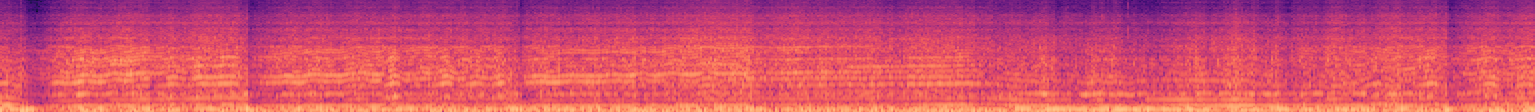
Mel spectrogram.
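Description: Gilera-engined racing kart at full throttle, the engine's pitch climbing steadily down the straight. About five seconds in the revs drop as the driver lifts for a corner, then start rising again near the end.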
